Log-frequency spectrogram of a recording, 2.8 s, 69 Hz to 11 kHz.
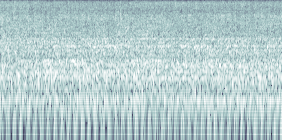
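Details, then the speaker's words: Red lawn tractor, 14.5 Briggs & Stratton, after fuel line replacement, running with air breather on: steady quick idle beat with hissy intake note, firing evenly without stumbling; repaired and running normally. "Looks like that was the problem. So red tractor's back up and going again."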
